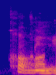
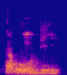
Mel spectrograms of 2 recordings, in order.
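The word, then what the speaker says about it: Kobbie: And for the record podcasters, it's pronounced Kobe, not Kobe.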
